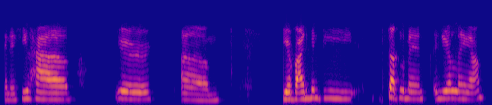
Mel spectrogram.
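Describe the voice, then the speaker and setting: A woman chats openly in a panel conversation, laughing easily as she gives frank, practical tips. Her voice sits at an ordinary pitch for a woman. It comes through a tinny, phone-like line. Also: little pitch movement, slow, pauses often. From Texas, USA. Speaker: theater apprentice. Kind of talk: casual panel chat.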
